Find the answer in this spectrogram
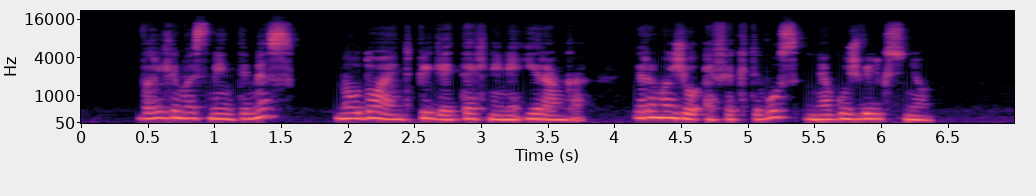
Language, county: Lithuanian, Klaipėda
